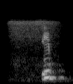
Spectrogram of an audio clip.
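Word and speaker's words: 잎: Ip, 맞아요. Nah, di sini P doang ya. Ya Rabun, kalau tahu bahasa Koreanya bibir itu juga dibacanya sama.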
